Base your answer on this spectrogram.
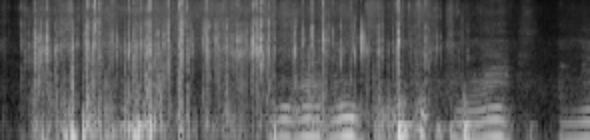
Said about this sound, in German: Ihr müsst irgendwas ins Mikrofon. Ja, ist so. Knistern. Mhm. Oder knistern. Ich knister das gerade.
